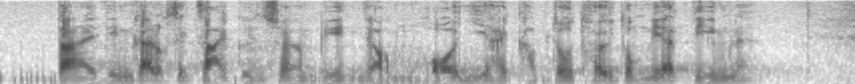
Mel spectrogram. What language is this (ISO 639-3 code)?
yue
